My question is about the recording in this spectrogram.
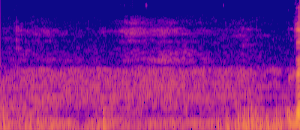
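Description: Steady outdoor background noise, much quieter than the surrounding speech: a low rumble with some faint hiss and no distinct events.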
